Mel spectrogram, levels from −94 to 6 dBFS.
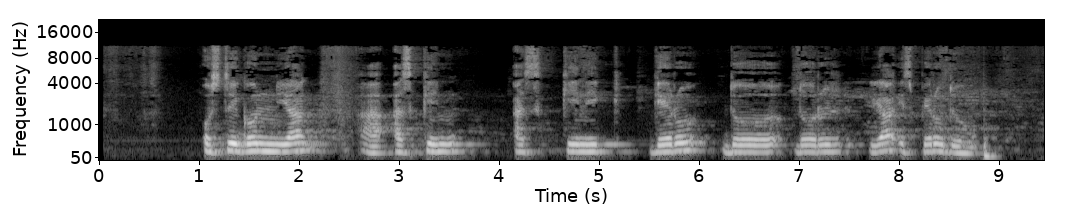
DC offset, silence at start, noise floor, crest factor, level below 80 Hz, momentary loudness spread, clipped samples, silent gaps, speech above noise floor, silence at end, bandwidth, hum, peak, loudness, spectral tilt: under 0.1%; 1.05 s; -57 dBFS; 18 dB; -46 dBFS; 16 LU; under 0.1%; none; 37 dB; 0.5 s; 11.5 kHz; none; -2 dBFS; -20 LUFS; -6 dB/octave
